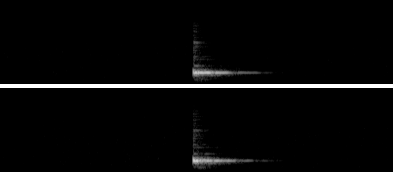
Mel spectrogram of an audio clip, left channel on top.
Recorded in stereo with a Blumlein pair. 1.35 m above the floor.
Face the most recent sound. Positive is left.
turn(degrees=-15)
